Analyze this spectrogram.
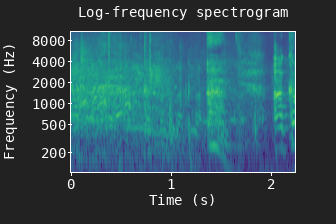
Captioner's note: clears throat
